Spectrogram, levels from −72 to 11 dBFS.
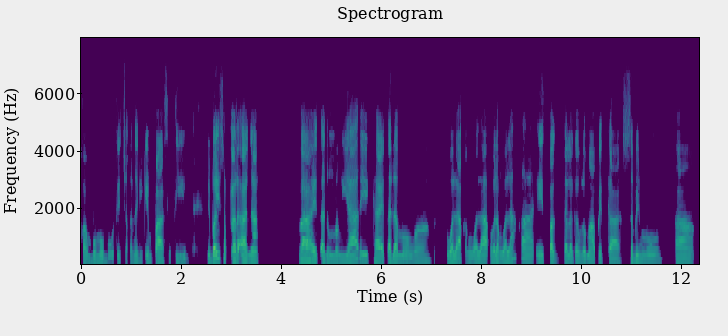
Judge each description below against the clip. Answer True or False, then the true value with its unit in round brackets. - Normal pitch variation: False (2.2 semitones)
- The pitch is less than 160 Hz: False (170 Hz)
